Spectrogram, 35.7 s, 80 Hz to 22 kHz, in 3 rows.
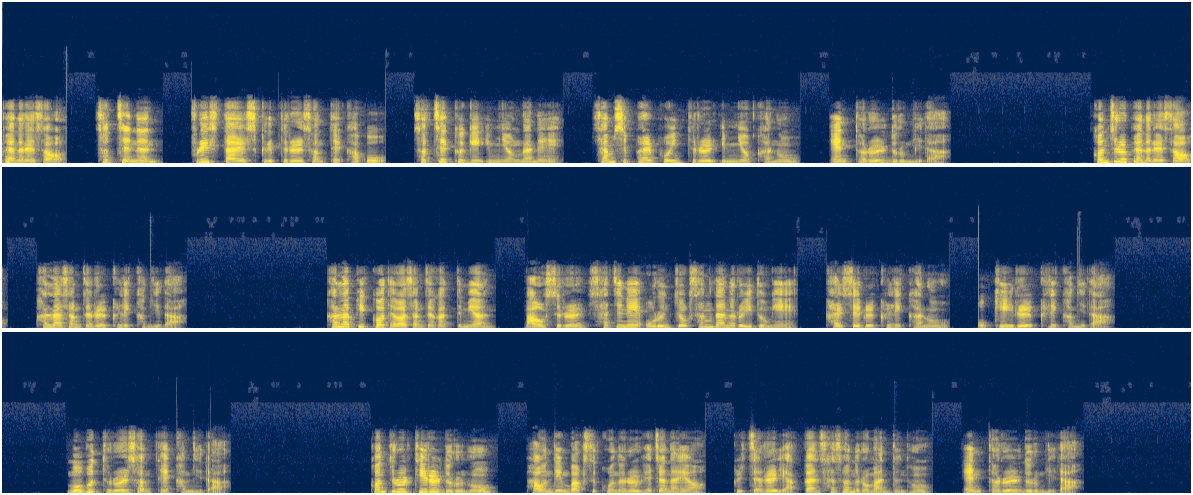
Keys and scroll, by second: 8.1 Return, 24.4 v, 27.5 ctrl+t, 33.4 Return.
